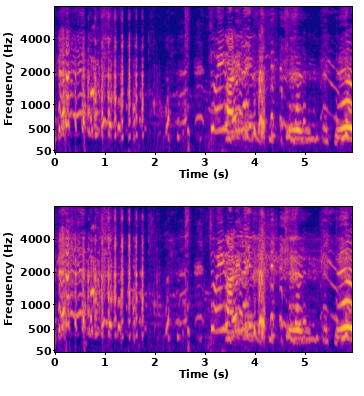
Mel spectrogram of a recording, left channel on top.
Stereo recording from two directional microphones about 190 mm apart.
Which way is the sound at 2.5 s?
60° left (ahead or behind).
